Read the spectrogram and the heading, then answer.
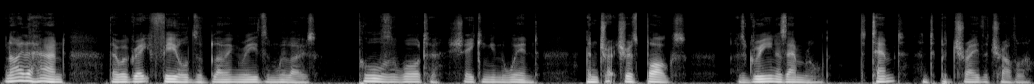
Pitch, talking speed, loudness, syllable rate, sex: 110 Hz, 190 wpm, -18 LUFS, 5.8 syllables/s, male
